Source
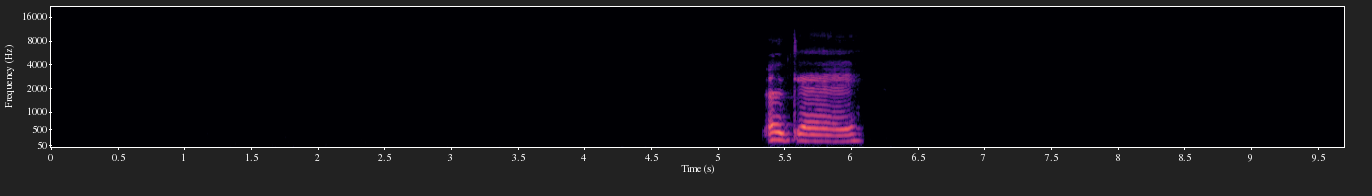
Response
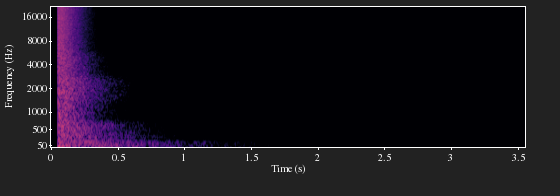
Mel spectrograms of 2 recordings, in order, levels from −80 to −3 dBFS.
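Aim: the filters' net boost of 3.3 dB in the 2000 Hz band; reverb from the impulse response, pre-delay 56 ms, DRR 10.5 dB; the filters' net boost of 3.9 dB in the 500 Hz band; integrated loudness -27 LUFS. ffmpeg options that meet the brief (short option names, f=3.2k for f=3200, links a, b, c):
-filter_complex "[0:a]equalizer=f=500:t=o:g=4.5,equalizer=f=2k:t=o:g=4,asplit=2[a][b];[1:a]atrim=start_sample=2205,adelay=56[c];[b][c]afir=irnorm=-1:irlink=0,volume=-23.5dB[d];[a][d]amix=inputs=2:normalize=0,volume=1dB"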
